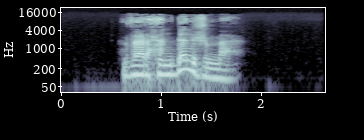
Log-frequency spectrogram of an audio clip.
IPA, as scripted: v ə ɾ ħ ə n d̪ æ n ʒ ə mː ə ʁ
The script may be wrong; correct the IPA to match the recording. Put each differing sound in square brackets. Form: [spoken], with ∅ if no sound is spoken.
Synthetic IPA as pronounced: v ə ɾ ħ ə n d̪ æ n ʒ ə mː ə [ʕ]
